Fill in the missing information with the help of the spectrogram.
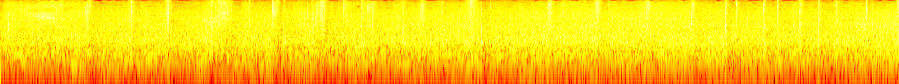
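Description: A rocky stream rushing as a steady hiss, with frequent sharp clicks and smacks of eating grilled fish by hand.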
